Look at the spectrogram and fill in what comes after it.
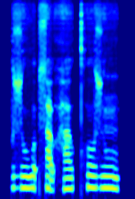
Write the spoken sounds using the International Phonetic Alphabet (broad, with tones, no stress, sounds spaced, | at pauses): z u˦ w ʊ˦ ʔ s a̰˦˨ ʊ̯ h a˦ ʊ̯ kʰ o˦ z ũ˦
